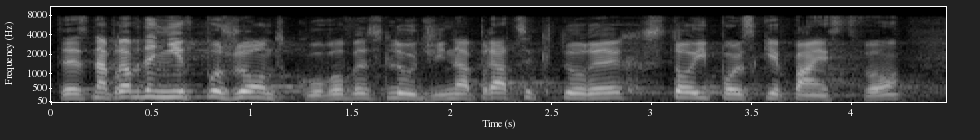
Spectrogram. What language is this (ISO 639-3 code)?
pol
